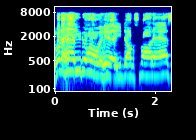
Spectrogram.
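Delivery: high, slurred New Orleans native; New Orleans accent. Retold or imitated. New Orleans tattoo parlor guy ribbing customers, thick local accent. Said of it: "I pretty much am mimicking this guy's voice".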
